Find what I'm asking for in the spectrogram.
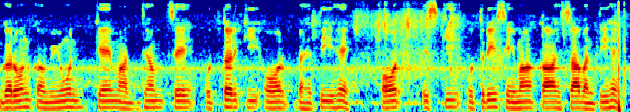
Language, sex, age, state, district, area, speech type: Hindi, male, 30-45, Madhya Pradesh, Harda, urban, read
